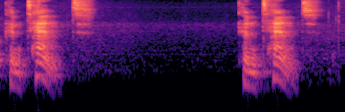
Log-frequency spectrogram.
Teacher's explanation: we're stressing the second syllable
